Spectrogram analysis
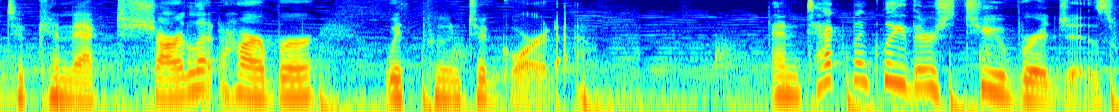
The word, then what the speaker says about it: Punta Gorda: trail and for the record I know it's pun Gorda Caroline and I laugh because it's one of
